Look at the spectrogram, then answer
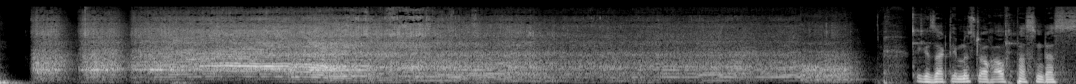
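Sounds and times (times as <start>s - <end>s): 
electric blender mixing: 0.3s - 8.7s
speech: 9.2s - 10.7s.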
